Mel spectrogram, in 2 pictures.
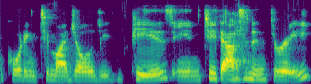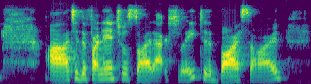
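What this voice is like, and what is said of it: Australian accent. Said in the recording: “obviously probably by the accent everyone can tell, born and educated in Australia”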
